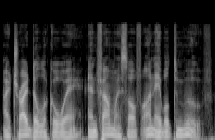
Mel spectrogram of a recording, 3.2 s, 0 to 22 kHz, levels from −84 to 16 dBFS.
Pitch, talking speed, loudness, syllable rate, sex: 95 Hz, 205 wpm, -18 LUFS, 5.0 syllables/s, male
